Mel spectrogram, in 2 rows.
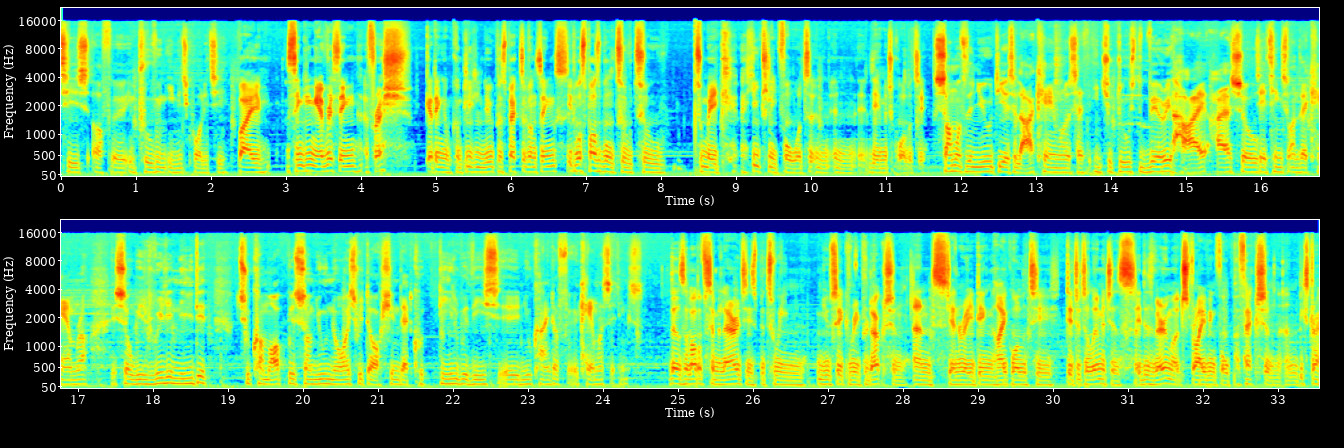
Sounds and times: Music: 0.0 - 33.5
Speech: 0.0 - 33.5.

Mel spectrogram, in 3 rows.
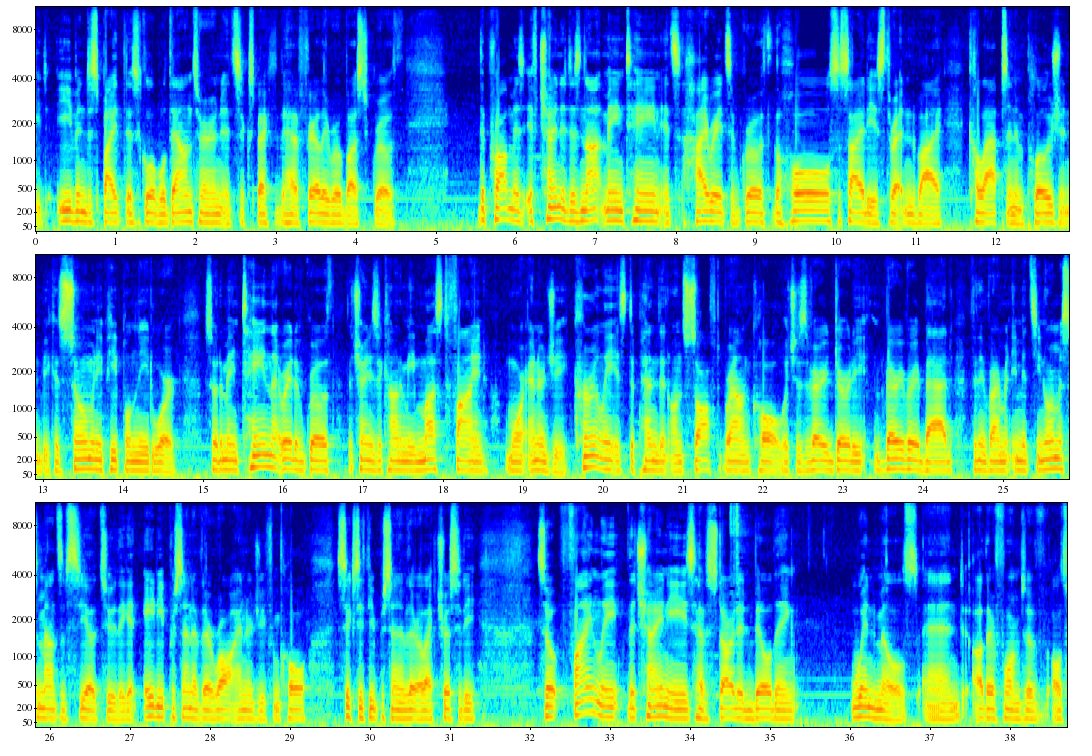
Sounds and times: Speech: 0.0 - 4.6, 5.5 - 31.4, 32.1 - 35.4, 36.0 - 38.7.

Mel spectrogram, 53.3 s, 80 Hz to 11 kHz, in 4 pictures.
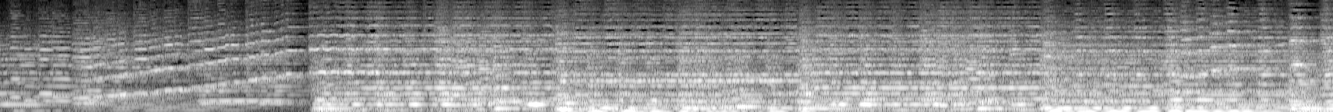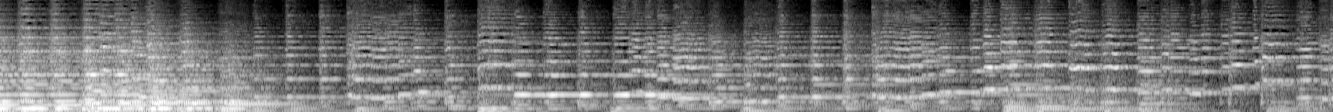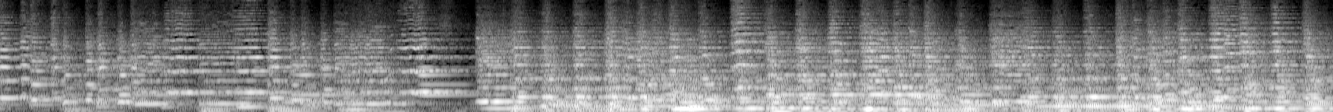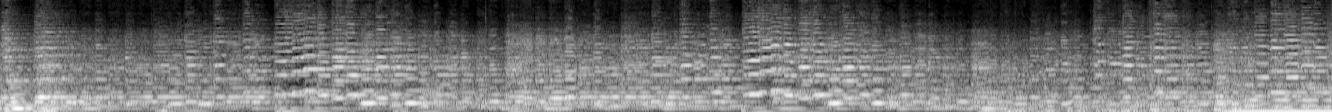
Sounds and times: Cello: 0.0 - 53.3
Violin, fiddle: 0.0 - 53.3.

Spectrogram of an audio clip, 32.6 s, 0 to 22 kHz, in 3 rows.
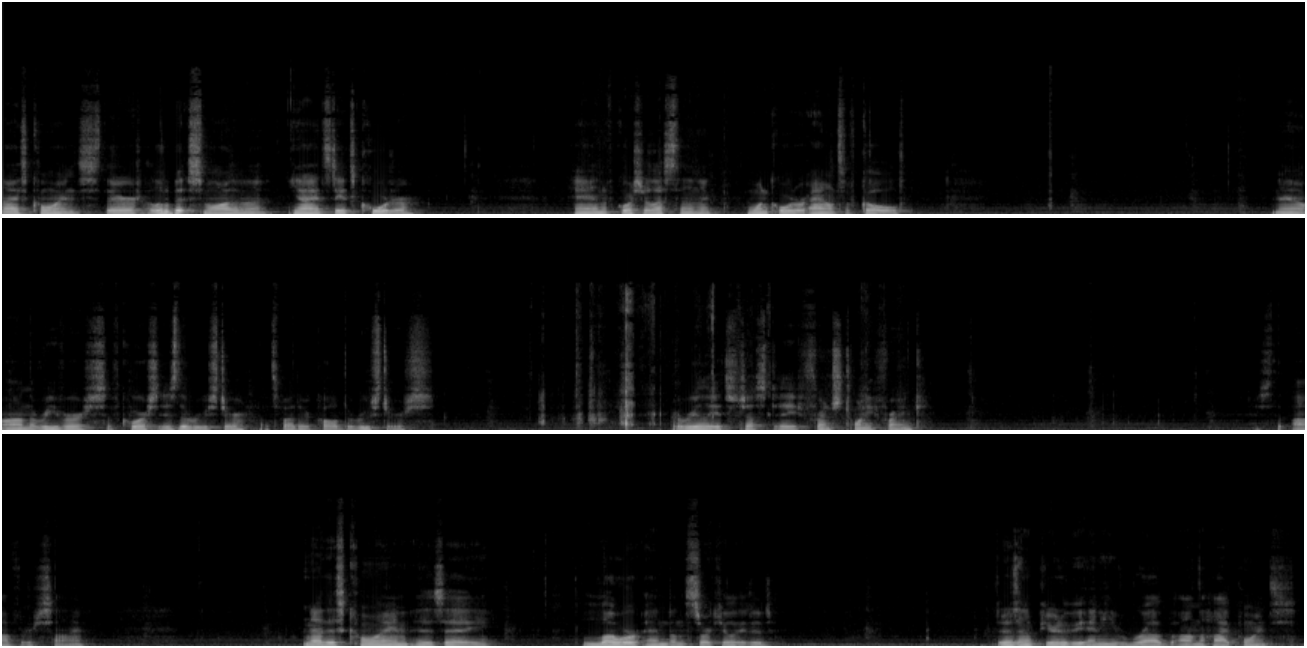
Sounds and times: Speech: 0.0 - 3.5, 4.7 - 7.6, 10.6 - 14.5, 16.4 - 18.6, 21.2 - 22.5, 24.2 - 25.9, 26.5 - 28.2, 30.0 - 32.5.

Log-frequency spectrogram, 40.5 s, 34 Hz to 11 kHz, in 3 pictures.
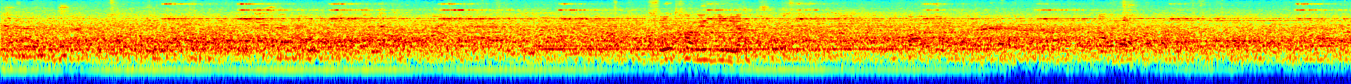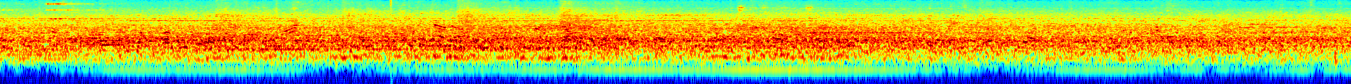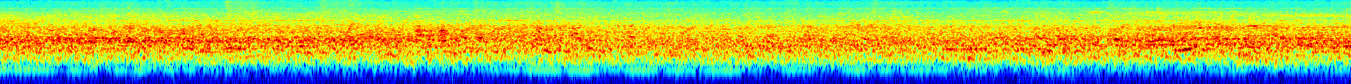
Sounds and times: Speech: 0.0 - 40.5.

